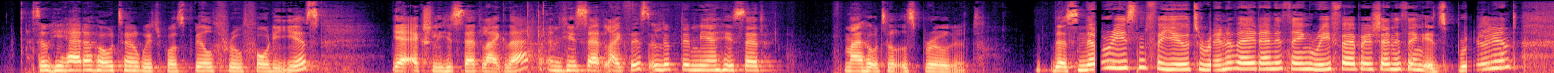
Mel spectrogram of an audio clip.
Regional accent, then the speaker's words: Copenhagen, Capital Region of Denmark, Denmark; I'm from Copenhagen.

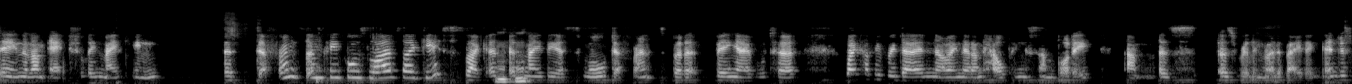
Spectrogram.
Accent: Wellington, New Zealand; now in Christchurch, New Zealand; I'm originally from Wellington. Mm-hmm. Born and bred there, did my my high school, went to uni there, and then I came to Christchurch about 3 years ago now

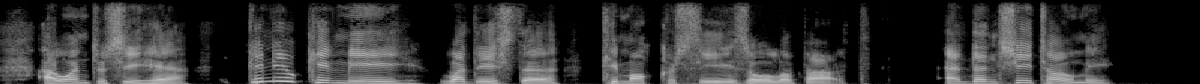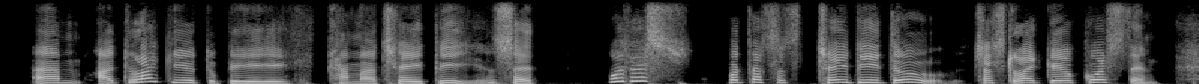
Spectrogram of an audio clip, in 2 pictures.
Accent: Tonga; moved away; As I came out from Tonga, I didn't know there's a justice of peace

